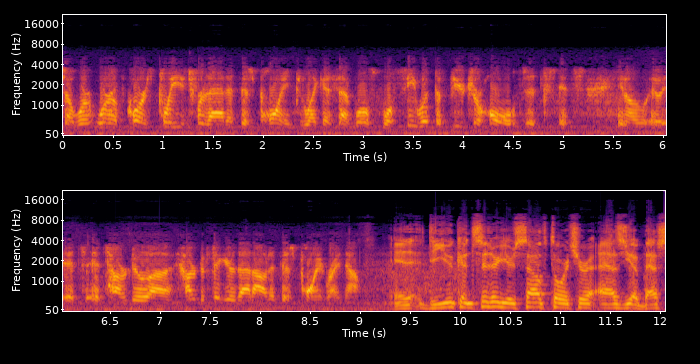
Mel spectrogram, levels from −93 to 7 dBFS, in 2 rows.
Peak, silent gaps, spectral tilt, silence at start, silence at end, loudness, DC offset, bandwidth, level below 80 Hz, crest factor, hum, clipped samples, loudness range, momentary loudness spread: 0 dBFS; none; -3 dB/octave; 0 s; 0 s; -14 LUFS; under 0.1%; 10 kHz; -42 dBFS; 14 dB; none; under 0.1%; 4 LU; 8 LU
